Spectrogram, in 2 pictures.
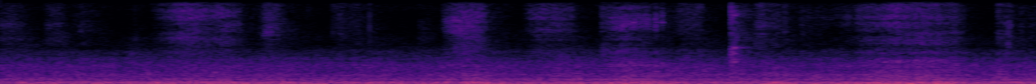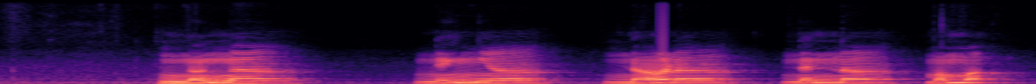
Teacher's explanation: ਉਹ ਧੁਨੀਆਂ ਜਿਨ੍ਹਾਂ ਨੂੰ ਉਚਾਰਨ ਲੱਗਿਆਂ ਆਵਾਜ਼ ਸਾਡੇ ਨੱਕ ਵਿੱਚੋਂ ਨਿਕਲੇ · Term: ਨਾਸਕੀ ਧੁਨੀਆਂ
